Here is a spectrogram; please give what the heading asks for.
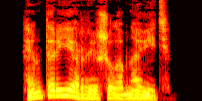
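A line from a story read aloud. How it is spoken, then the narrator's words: Snorted. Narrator (Russian): хмыкнул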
